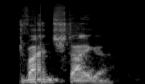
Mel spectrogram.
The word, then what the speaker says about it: Schweinsteiger: Faz a pronúncia certa do Schweinsteiger. É Schweinsteiger? – Schweinsteiger. – Schweinsteiger. Aí, pra que vocês que não aprenderam alemão ainda, tá aí, pô.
